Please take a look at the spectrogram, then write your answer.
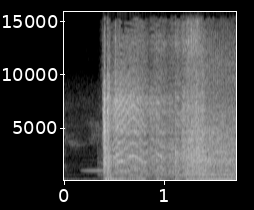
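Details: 1998 Jeep Grand Cherokee Laredo, 4.0 L automatic, after fuel pressure regulator replacement for starting issues: quiet, then the engine fires straight into a steady idle with no stumble; a clean, healthy start, and fuel pressure is holding.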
